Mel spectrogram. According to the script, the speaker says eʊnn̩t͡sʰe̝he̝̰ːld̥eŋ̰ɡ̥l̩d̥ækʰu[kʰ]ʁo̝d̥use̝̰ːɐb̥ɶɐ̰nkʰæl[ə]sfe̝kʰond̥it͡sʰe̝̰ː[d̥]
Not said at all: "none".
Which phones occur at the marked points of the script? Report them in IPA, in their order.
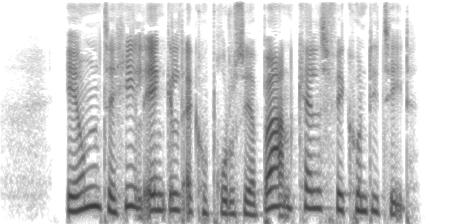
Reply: pʰ, ə, d̥

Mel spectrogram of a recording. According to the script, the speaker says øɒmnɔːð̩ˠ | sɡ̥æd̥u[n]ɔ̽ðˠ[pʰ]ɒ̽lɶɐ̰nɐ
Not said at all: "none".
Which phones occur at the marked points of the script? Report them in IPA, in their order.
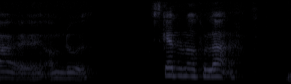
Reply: n, pʰ

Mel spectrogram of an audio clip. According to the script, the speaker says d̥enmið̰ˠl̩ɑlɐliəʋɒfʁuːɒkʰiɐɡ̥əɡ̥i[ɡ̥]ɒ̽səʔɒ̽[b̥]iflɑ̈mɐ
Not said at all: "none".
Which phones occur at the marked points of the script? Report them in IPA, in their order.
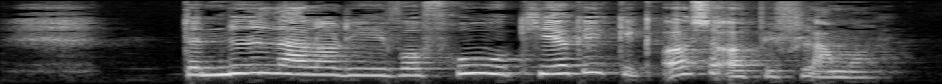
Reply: ɡ̥, b̥

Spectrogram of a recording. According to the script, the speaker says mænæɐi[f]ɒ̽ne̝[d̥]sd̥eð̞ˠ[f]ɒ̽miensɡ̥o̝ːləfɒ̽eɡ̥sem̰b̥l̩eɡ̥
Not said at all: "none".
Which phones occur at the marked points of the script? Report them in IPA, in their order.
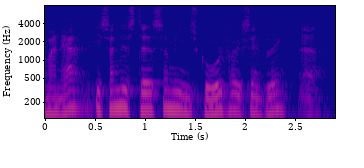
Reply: s, d̥, s

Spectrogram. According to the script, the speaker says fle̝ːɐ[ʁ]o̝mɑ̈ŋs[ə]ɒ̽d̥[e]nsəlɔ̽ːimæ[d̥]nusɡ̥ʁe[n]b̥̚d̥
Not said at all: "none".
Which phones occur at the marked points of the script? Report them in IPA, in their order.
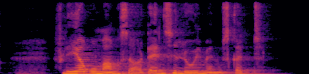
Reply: ʁ, ɐ, æ, none, none

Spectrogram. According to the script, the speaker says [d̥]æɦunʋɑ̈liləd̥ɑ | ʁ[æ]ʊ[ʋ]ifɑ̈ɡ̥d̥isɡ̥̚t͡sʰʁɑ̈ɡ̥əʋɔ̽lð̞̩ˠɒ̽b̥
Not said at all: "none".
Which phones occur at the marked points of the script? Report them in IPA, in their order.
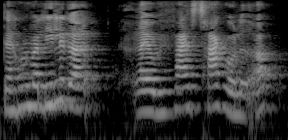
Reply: d̥, ɛ, ʋ

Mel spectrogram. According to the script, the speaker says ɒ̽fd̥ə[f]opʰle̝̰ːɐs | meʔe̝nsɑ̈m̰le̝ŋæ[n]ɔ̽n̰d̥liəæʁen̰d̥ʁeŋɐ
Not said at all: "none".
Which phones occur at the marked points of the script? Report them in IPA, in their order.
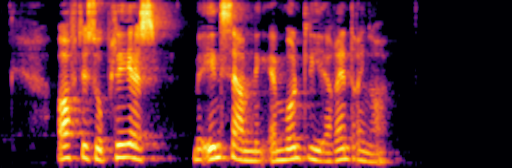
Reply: s, m

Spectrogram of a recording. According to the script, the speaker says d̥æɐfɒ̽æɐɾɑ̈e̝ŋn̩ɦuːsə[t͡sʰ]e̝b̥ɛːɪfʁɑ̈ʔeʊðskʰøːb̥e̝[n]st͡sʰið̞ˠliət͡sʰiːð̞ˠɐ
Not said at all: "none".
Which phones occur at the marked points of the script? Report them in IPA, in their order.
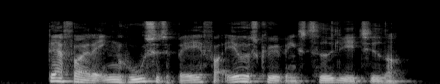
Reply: t͡sʰ, ŋ

